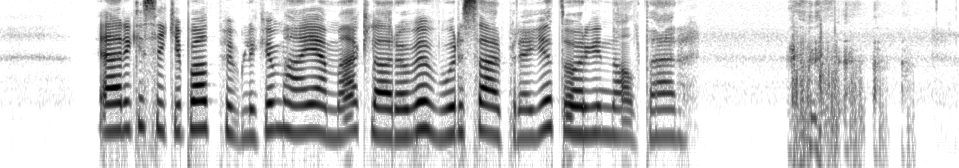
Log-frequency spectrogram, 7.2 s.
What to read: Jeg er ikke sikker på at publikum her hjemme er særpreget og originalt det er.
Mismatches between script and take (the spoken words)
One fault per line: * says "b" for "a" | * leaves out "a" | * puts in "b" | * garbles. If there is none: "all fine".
* puts in "klar over hvor"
